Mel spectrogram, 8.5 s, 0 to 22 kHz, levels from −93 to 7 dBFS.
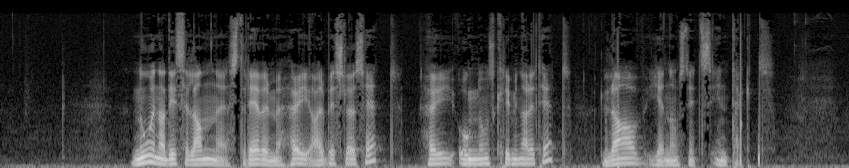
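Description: Loud pops at 6.05 to 6.20 s and 7.40 to 7.60 s: each is a double pop, the second noticeably harder, roughly 15 dB over the speech against about 10 dB for the first, while the speech carries on underneath. A sudden voltage pulse from a plug, switch or static discharge is the likely cause.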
